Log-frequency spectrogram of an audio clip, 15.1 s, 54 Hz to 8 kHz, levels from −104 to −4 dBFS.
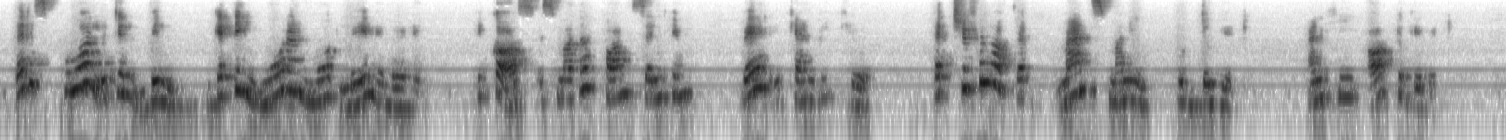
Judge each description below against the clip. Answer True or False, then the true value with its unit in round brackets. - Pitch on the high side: True (245 Hz)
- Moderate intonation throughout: False (6.5 semitones)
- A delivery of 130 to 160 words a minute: True (150 wpm)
